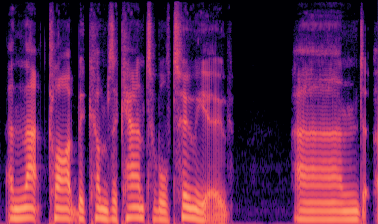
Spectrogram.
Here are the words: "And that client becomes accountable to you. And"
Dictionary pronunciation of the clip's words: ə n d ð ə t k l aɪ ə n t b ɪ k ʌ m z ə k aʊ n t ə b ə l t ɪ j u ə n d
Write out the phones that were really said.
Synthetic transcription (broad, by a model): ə n ð ə t k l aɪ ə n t b ɪ k ʌ m z ə k aʊ n t ə b ə l t ɪ j u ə n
